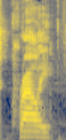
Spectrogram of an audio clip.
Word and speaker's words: Crowley: the named Crowley for pronounce Crowley with the owl sound in it also has fur the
